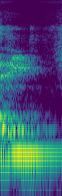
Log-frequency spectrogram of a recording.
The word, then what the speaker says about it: read: जैसे रीड, रीड का third form क्या होता है, रीड का ईडी नहीं लगता है, रीड का READ रह जाता है, लेकिन उसका प्रोनाउंसिएशन अलग हो जाता है, रेड हो जाता है।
